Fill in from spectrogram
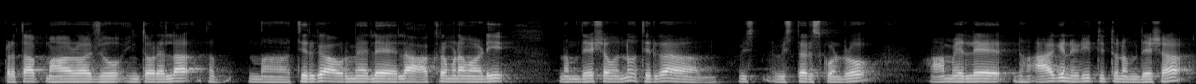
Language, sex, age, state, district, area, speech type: Kannada, male, 18-30, Karnataka, Tumkur, rural, spontaneous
